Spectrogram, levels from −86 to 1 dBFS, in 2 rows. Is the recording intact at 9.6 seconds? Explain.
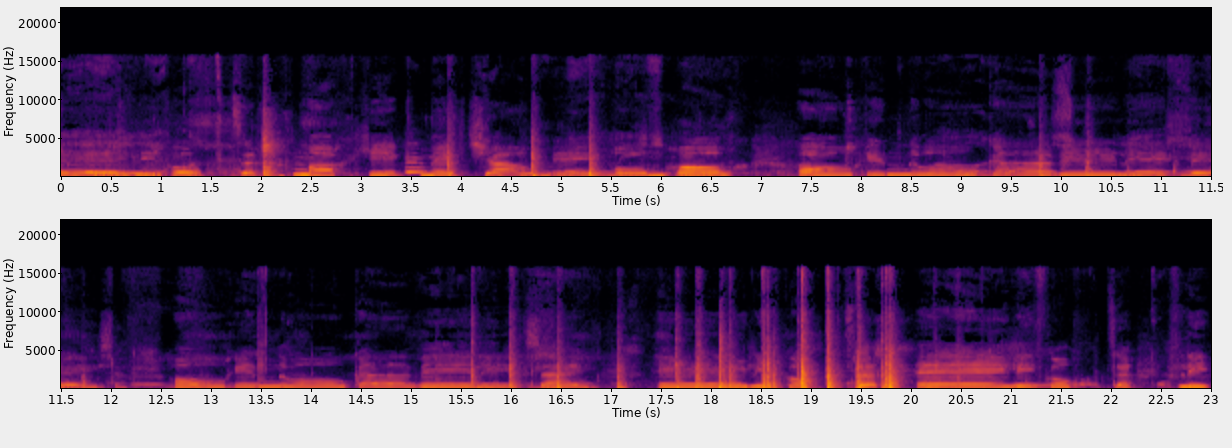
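Yes, the audio is intact at 9.6 seconds, with no dropout, click, distortion or other fault at that moment.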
